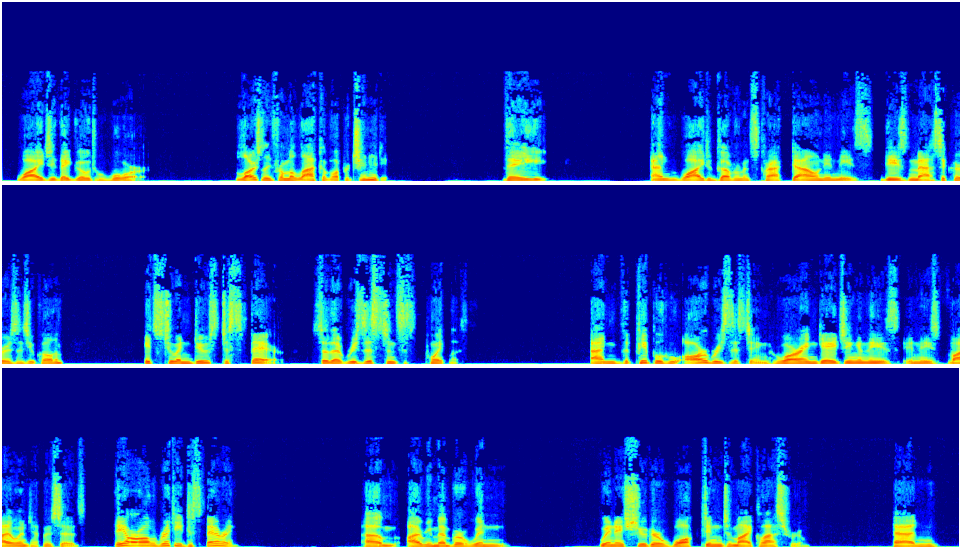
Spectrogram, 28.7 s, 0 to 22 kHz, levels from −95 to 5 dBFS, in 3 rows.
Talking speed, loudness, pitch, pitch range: 140 wpm, -19 LUFS, 140 Hz, 100-160 Hz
